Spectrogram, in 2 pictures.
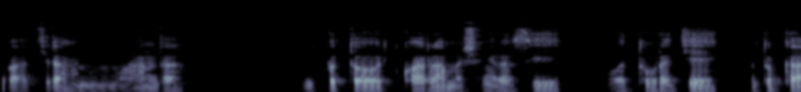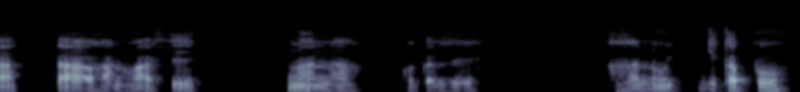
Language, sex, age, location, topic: Kinyarwanda, male, 25-35, Kigali, government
